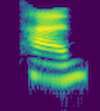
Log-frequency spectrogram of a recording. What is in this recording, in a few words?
"Tan" 1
